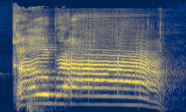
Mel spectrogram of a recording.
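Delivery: shrill, drawn-out screeching scream. Describing the cartoon voice the movie is missing, doing a Cobra Commander scream. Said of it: "that shrill, high-pitched voice screaming".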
